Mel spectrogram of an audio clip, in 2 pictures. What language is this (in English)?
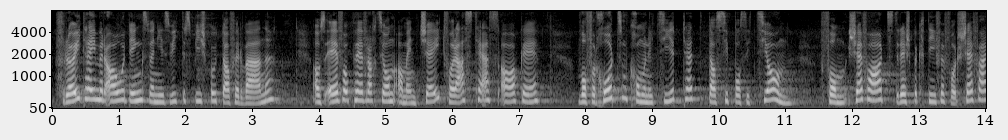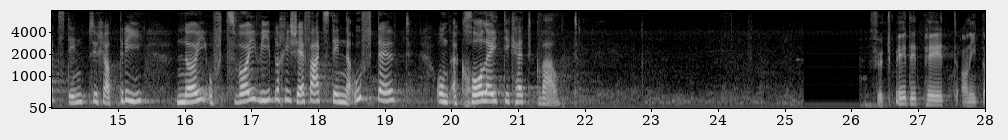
Swiss German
